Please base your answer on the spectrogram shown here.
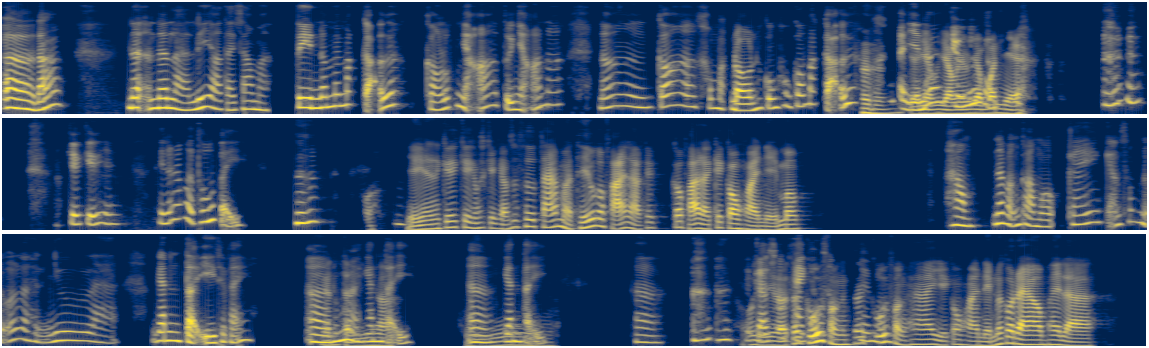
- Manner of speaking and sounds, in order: chuckle; laughing while speaking: "nhà"; laughing while speaking: "chưa có cảm xúc đó"; tapping; chuckle; chuckle; unintelligible speech; chuckle
- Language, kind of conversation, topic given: Vietnamese, unstructured, Phim nào khiến bạn nhớ mãi không quên?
